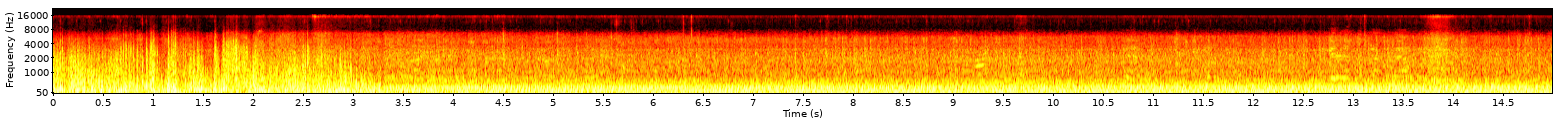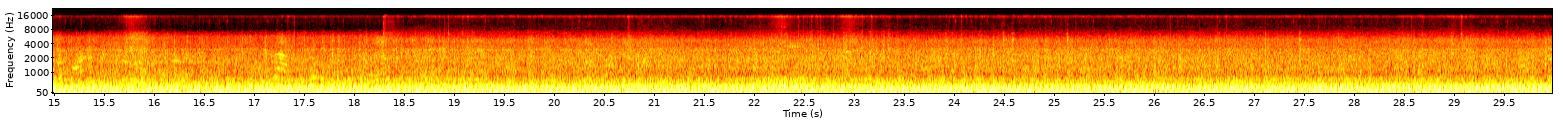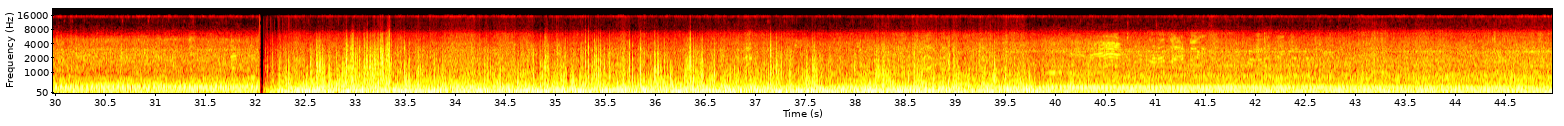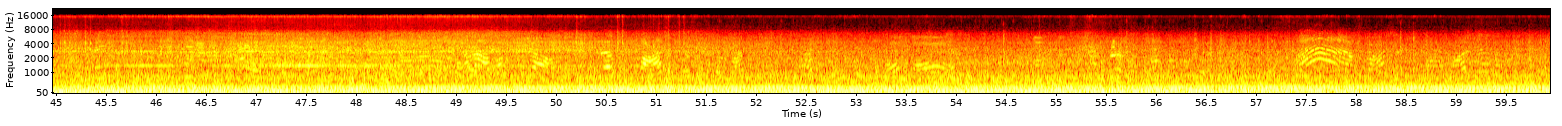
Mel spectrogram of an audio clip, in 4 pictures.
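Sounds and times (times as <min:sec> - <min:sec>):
vehicle engine drone and road noise: 0:00.0 - 0:59.9
wind buffeting microphone: 0:00.0 - 0:59.9.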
